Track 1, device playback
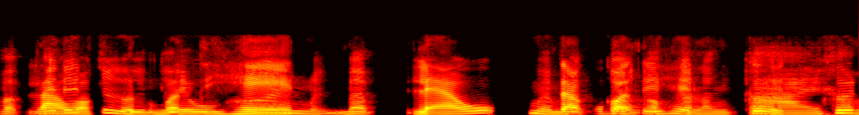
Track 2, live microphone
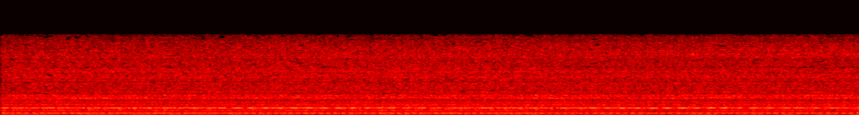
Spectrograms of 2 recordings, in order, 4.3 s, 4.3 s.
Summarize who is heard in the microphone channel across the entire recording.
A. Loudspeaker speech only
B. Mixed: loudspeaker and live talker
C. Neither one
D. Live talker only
C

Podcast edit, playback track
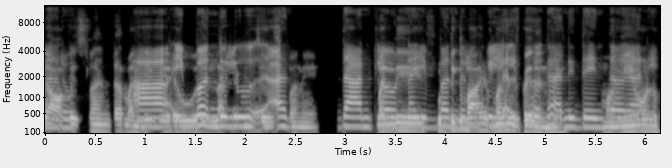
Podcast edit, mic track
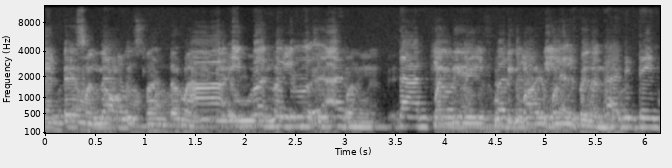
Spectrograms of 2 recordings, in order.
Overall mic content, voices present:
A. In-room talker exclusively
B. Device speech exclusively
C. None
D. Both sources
D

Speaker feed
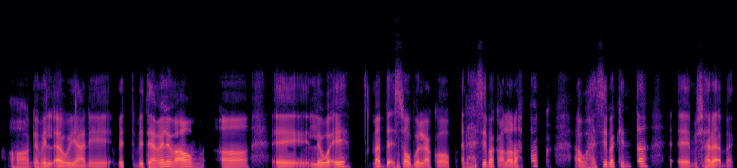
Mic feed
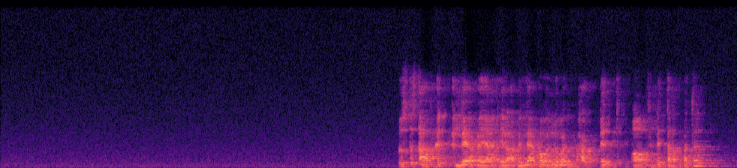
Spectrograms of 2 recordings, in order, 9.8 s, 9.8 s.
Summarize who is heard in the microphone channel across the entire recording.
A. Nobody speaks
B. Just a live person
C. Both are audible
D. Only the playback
B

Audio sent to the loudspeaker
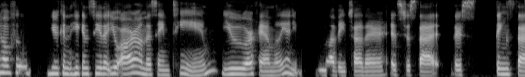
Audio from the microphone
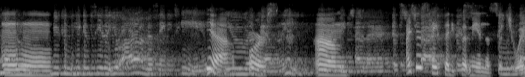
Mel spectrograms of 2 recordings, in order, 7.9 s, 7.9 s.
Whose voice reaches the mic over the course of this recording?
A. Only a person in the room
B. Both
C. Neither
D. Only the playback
B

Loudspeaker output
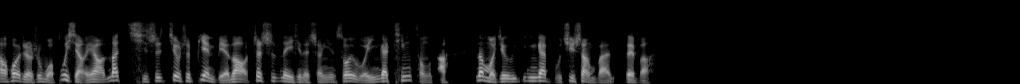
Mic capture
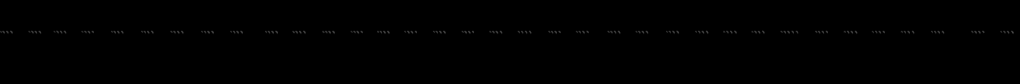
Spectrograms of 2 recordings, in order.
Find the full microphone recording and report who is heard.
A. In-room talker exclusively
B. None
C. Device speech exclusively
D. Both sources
B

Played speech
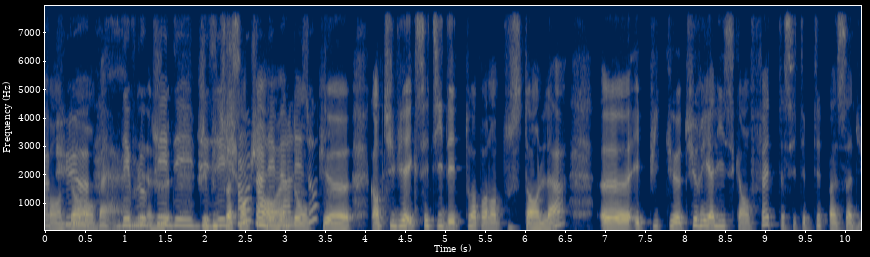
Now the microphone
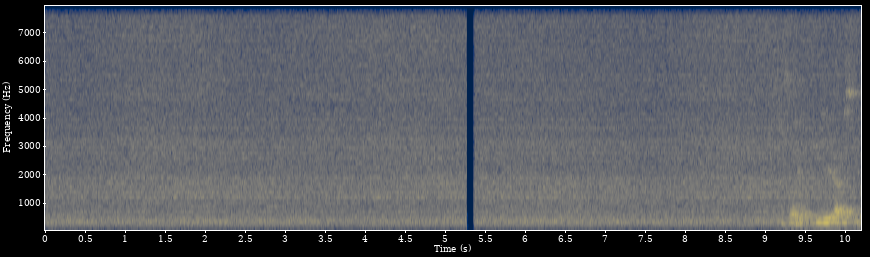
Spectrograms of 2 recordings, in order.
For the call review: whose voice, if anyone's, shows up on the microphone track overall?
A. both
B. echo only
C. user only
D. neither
C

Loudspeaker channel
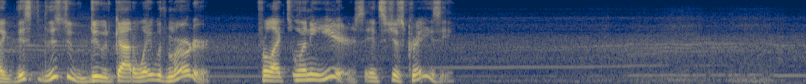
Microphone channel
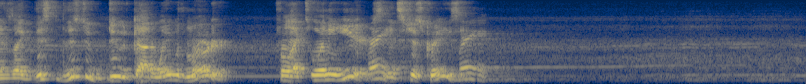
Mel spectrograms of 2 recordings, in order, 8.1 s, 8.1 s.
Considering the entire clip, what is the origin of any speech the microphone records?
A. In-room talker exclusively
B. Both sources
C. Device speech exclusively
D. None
B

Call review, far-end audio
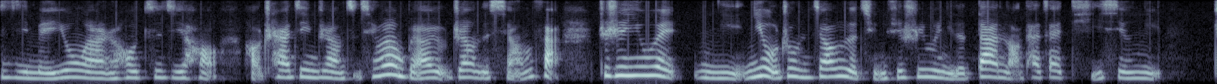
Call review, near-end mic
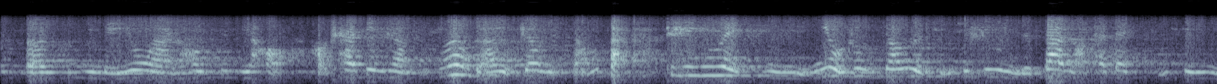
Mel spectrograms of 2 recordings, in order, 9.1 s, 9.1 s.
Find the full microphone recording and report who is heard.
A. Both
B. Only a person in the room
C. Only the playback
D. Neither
C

